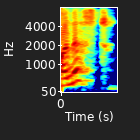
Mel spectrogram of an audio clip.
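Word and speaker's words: honest: आपको ध्वनि सुननी है। उसका स्वर कैसा आ रहा है? तो जरा इसको बोल के देखिए। इसको क्या बोलते हैं हम? ऑनेस्ट। होनेस्ट नहीं बोलते।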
